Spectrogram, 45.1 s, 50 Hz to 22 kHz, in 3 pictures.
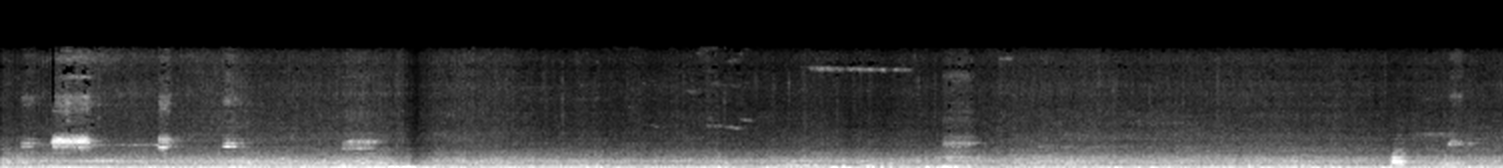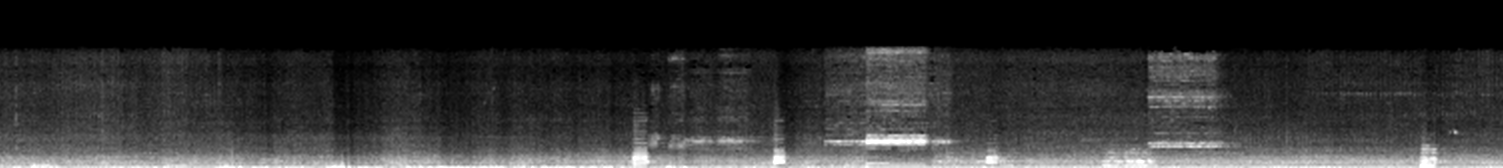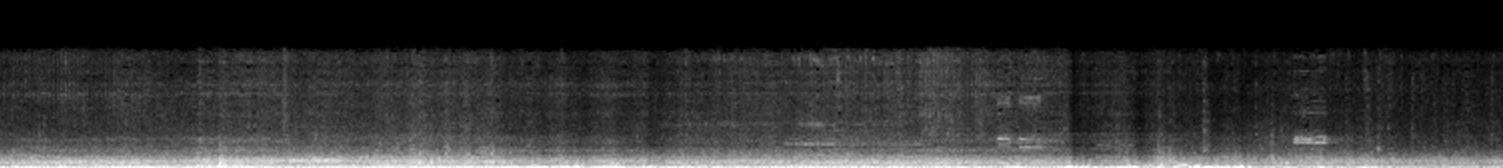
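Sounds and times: road and wind rush: 0.0 - 45.0
vehicle horn toots: 21.3 - 25.1, 26.0 - 27.4, 29.2 - 29.5.

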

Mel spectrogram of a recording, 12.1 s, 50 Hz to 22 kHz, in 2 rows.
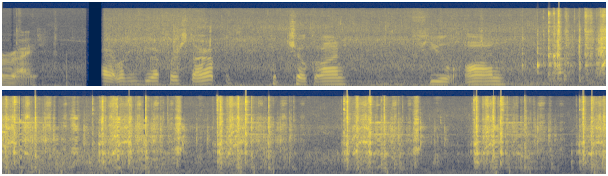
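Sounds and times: engine cranking: 4.8 - 12.0
recoil cord pulls: 5.2 - 12.0.

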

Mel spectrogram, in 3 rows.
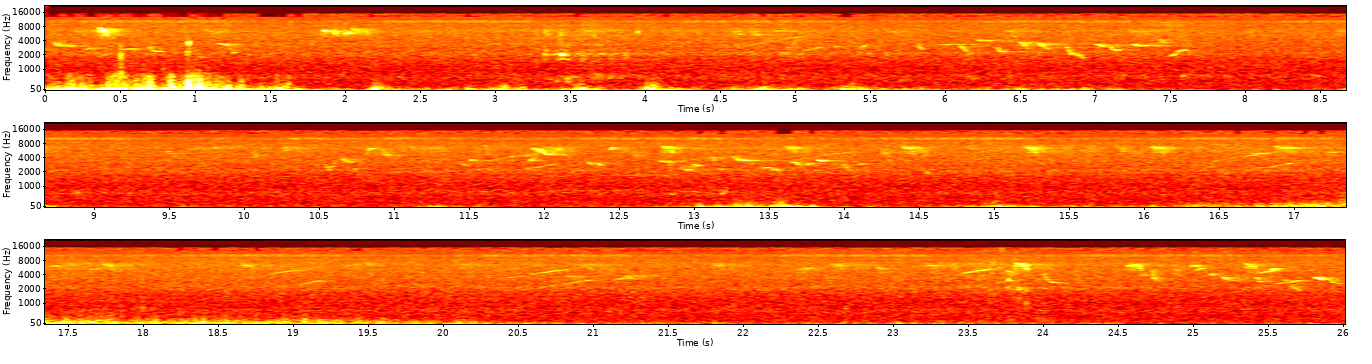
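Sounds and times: low rumbling on microphone: 0.0 - 7.3, 14.7 - 22.0
small birds chirping: 20.5 - 26.0.

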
